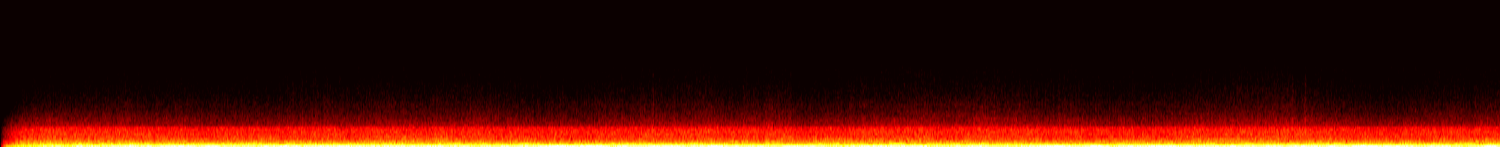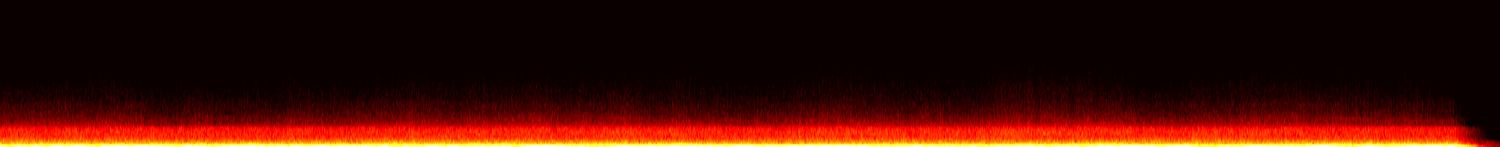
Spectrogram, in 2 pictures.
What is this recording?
Instrument samples > Synths / Electronic
Multi-layered drone sound using some strings, samples, and effects.
design, atmosphere, soundscape, atmospheric, space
